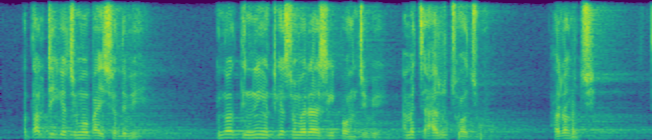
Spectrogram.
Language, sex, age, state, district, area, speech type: Odia, male, 45-60, Odisha, Nayagarh, rural, spontaneous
